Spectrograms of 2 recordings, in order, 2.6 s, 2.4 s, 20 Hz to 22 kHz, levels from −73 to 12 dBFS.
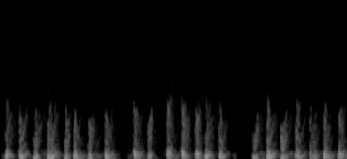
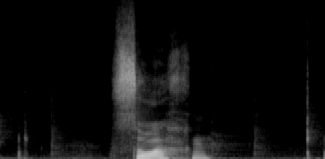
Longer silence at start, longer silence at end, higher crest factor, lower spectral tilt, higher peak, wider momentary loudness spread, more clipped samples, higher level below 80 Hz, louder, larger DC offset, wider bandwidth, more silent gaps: second, 0.05 s vs 0.85 s; second, 0 s vs 0.85 s; about the same, 20 dB vs 20 dB; about the same, -5 dB/octave vs -4.5 dB/octave; second, -16 dBFS vs -2 dBFS; second, 4 LU vs 19 LU; neither; second, -54 dBFS vs -48 dBFS; second, -35 LUFS vs -17 LUFS; neither; about the same, over 20 kHz vs over 20 kHz; neither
